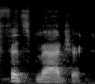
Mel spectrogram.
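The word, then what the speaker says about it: Fitzmagic: okay first of all when you say his name it's fits magic fits oh it fits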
